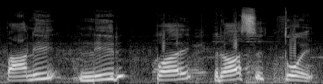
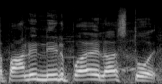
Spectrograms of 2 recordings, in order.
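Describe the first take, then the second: First: पानी, नीर, पय, रस, तोय slow, word by word; slow dictation. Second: Said in the usual way. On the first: Shown as a demonstration. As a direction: stretch पानी and नीर with rising list tune, pausing after each. Teacher repeats list slowly for pupils.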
